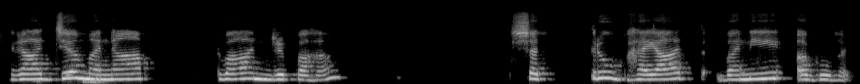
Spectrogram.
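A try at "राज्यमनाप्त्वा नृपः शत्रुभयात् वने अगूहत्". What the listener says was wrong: Yes.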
